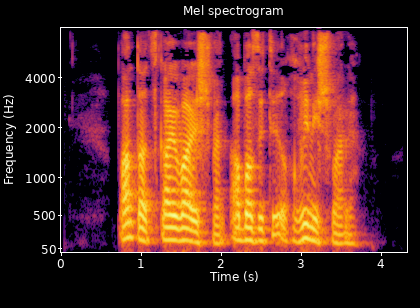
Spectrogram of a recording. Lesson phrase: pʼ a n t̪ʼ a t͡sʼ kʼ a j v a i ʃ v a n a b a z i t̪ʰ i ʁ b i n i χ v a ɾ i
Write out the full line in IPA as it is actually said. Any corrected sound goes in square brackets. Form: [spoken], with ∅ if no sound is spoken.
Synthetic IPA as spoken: pʼ a n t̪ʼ a t͡sʼ kʼ a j v a i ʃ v [ɛ] n a b a z i t̪ʰ i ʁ [v] i n i [ʃ] v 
